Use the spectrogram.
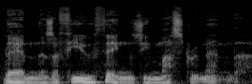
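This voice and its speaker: An actor playing a sly, courteous devil-like merchant of wishes in a video game, speaking in a smooth, genteel, softly menacing way. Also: male voice, rumbling low, moderate pace, a little hiss or hum. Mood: ominous. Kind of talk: video game cutscene dialogue.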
